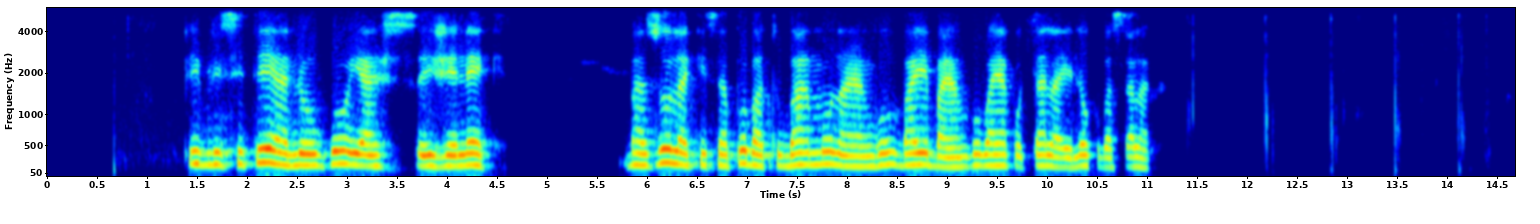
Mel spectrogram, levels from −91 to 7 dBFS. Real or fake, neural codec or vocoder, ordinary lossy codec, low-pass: fake; codec, 16 kHz, 4 kbps, X-Codec, WavLM features, trained on Multilingual LibriSpeech; Opus, 16 kbps; 5.4 kHz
